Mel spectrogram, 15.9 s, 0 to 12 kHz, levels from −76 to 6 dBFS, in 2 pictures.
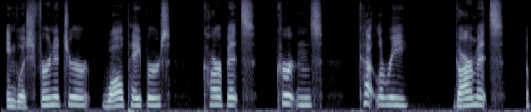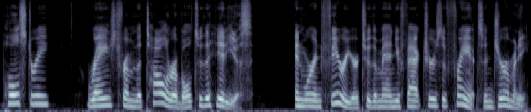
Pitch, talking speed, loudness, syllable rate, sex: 210 Hz, 100 wpm, -18 LUFS, 4.4 syllables/s, female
